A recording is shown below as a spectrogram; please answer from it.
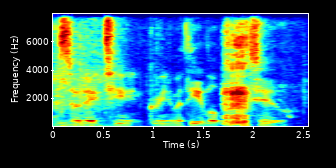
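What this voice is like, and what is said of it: Evil Green Ranger voice impression. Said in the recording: “This is my Green Ranger voice. ... That's like literally what Jason David Frank is doing. ... His evil voice is so funny.”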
